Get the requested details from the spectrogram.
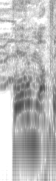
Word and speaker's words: Voldemort: Technically, you don't pronounce the last T. – Yeah. – But also, you shouldn't say his name. – Yeah. Voldemort.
